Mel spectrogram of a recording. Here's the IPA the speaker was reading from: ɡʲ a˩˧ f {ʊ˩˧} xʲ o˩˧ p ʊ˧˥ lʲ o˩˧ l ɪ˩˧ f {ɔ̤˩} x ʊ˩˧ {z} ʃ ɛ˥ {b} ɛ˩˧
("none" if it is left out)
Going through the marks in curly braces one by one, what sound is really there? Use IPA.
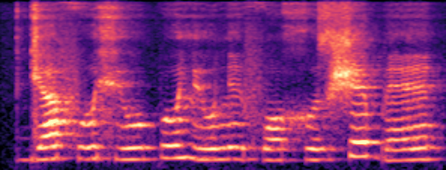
ʊ˩˧, ɔ˩, z, b

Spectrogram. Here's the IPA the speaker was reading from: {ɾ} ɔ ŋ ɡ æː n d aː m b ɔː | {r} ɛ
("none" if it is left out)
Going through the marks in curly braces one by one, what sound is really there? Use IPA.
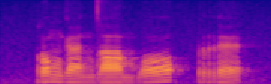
ɾ, r

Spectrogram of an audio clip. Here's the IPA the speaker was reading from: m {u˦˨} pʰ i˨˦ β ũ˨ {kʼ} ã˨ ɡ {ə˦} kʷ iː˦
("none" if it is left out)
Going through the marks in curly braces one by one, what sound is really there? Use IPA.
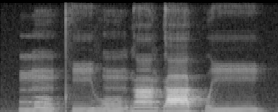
ũ˦˨, ɡ, a˦

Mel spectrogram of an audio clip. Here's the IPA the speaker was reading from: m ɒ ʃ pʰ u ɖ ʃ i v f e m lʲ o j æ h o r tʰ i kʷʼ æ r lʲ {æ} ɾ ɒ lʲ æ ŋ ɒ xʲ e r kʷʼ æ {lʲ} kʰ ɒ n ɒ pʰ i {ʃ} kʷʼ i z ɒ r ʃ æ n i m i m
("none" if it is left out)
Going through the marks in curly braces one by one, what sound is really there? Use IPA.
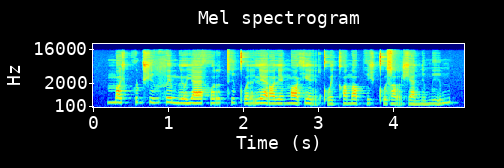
æ, lʲ, ʃ

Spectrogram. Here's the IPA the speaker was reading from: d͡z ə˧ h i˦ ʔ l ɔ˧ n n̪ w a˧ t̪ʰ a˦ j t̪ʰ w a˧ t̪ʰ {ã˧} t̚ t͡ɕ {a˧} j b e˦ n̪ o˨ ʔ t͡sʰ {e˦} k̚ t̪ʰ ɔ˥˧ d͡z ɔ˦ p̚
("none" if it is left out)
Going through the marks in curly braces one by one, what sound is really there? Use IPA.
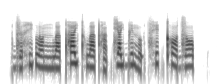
ã˨, a˦, e˦

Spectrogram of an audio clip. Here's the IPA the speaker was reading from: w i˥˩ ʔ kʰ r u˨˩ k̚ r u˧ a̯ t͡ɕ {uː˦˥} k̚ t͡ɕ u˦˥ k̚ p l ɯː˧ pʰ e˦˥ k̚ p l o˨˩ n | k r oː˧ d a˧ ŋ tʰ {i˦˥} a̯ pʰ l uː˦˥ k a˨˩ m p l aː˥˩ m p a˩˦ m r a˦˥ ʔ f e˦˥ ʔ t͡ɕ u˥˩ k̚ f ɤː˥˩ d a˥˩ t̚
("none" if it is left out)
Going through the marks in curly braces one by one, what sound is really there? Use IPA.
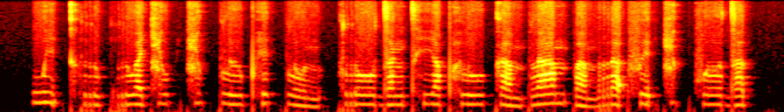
uː˦˥, i˧

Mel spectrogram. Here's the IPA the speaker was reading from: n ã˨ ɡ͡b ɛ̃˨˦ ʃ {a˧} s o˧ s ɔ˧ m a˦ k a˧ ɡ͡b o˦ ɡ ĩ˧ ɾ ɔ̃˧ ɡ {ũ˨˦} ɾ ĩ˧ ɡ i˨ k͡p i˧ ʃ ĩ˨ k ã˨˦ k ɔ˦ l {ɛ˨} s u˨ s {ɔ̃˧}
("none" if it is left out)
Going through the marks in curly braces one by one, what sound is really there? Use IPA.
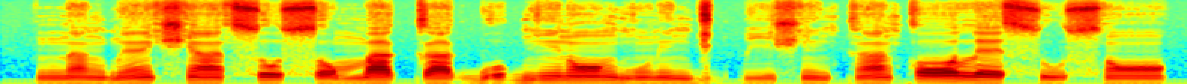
ã˧, ũ˨, ɛ˧, ɔ̃˧

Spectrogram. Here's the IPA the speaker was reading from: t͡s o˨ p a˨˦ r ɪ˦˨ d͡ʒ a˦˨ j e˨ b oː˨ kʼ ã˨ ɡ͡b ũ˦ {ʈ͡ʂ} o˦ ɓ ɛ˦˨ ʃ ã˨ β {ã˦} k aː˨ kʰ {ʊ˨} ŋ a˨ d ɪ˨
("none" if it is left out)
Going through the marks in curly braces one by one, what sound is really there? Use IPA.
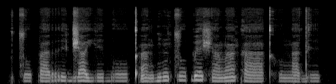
t͡s, ã˦, ʊ˨

